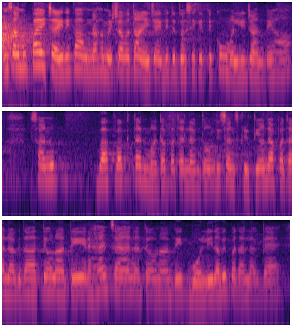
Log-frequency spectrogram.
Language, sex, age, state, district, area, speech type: Punjabi, female, 18-30, Punjab, Pathankot, rural, spontaneous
